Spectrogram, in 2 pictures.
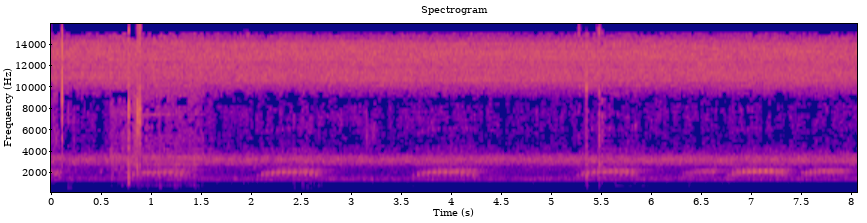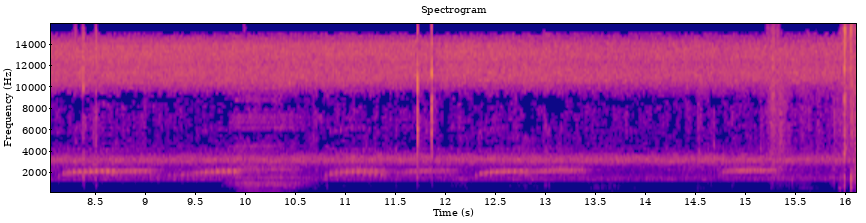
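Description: Steady high-pitched chorus of night insects, with a short chirping call repeated about once a second over it. A brief low human vocal sound, like a grunt or breath, comes about ten seconds in.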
